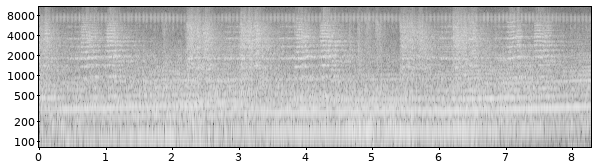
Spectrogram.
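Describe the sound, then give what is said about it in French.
A car engine runs steadily and loudly at night on a long journey, its droning hum rising and falling as the vehicle drives along, with no voices present. “met la voiture en route avant de lui répondre, pour éviter qu'elle ne quitte la voiture.”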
